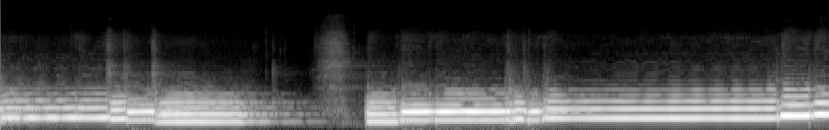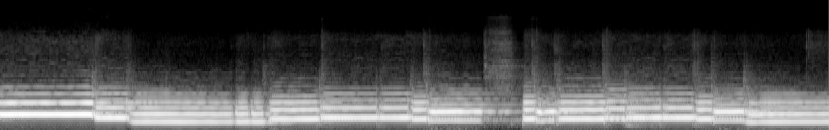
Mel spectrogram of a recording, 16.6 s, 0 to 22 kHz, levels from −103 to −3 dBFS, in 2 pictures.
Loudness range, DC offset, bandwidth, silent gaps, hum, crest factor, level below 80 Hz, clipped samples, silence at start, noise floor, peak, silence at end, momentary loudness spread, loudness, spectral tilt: 6 LU; under 0.1%; 1.9 kHz; none; none; 14 dB; -74 dBFS; under 0.1%; 0 s; -54 dBFS; -2 dBFS; 0 s; 10 LU; -15 LUFS; -12.5 dB/octave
